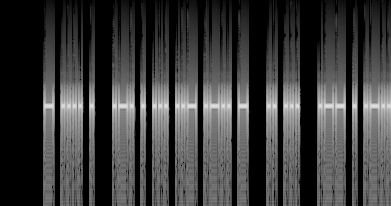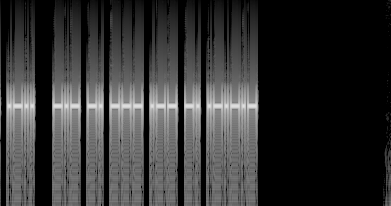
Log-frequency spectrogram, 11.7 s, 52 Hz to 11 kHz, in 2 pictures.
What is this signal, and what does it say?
Morse code, heard as a keyed tone, about 28 wpm, 700 Hz. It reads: THE RESULT IS WELL KNOWN.
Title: Sentences from Top 1000 Words - Review Part 5 - 28wpm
